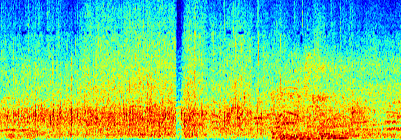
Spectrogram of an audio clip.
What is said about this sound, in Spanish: Ahora sí, viva Chile, grita una persona en la grada que es respondido por todo el Salón de Honor con un aplauso.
